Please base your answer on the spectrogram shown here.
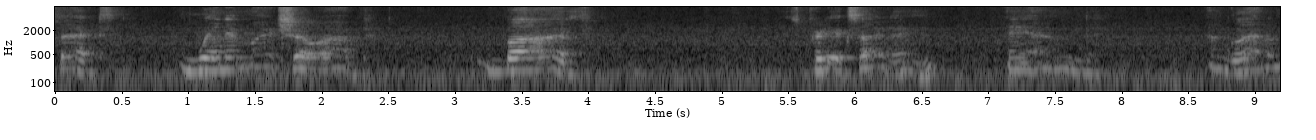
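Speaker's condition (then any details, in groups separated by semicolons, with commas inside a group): Multiple sclerosis; first mesenchymal stem cell infusion, clinical trial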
